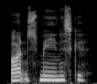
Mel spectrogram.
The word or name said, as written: åndsmenneske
